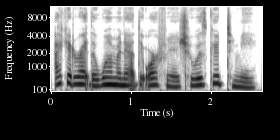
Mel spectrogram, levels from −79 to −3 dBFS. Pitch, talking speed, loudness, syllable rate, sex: 225 Hz, 295 wpm, -16 LUFS, 7.1 syllables/s, female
